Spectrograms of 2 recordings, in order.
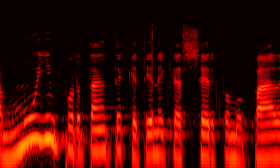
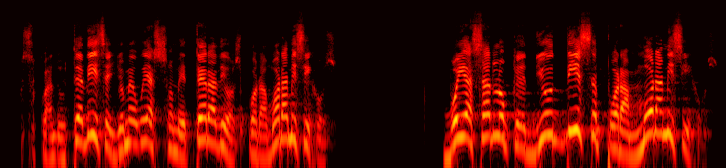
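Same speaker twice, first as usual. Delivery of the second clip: loud, rising pulpit delivery; fiery sermon climax, louder and higher; full-force preaching; 5 semitones higher, 5 dB louder than usual. Acted. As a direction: drive the message home to the congregation.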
